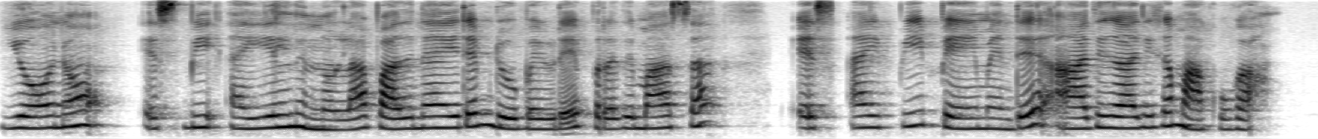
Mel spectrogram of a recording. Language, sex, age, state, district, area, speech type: Malayalam, female, 30-45, Kerala, Thiruvananthapuram, rural, read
